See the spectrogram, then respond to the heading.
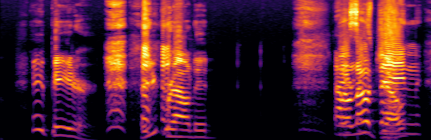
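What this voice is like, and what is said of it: Cartoon character voice. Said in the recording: “Peter Griffin laughing ... I'm doing cartoon boys now”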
